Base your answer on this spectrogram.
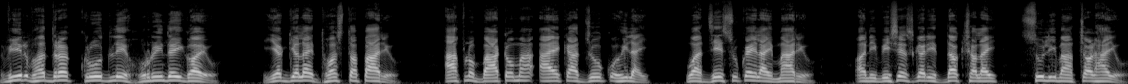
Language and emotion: Nepali, neutral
